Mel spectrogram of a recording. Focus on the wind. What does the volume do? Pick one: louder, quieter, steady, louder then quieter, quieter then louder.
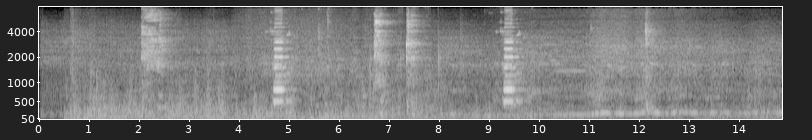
quieter.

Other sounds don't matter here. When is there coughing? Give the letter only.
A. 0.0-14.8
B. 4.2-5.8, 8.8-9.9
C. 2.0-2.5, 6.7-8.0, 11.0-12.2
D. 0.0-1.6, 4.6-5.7
C.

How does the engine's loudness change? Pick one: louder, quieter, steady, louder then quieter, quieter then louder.
louder.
